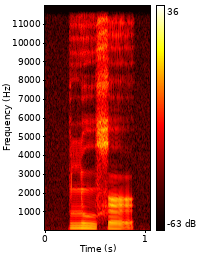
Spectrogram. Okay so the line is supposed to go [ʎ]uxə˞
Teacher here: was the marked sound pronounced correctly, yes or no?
no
